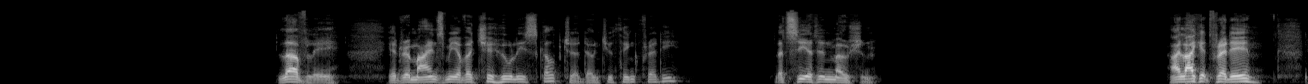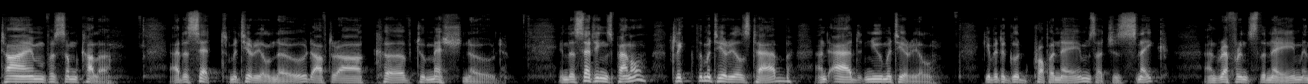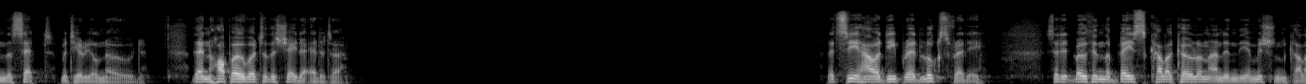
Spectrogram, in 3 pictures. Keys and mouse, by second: 2.1 alt+click, 4.6 ctrl+click, 8.2 ctrl+drag, 8.6 shift+click, 9.7 click, 10.4 drag, 13.5 ctrl+click, 14.2 ctrl+drag, 17.0 click, 20.1 click, 20.9 shift+a, 22.2-22.7 drag, 24.0-27.1 drag, 28.7 click, 30.5 click, 32.2 shift+click, 33.8 drag, 34.9 click, 36.7 click.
